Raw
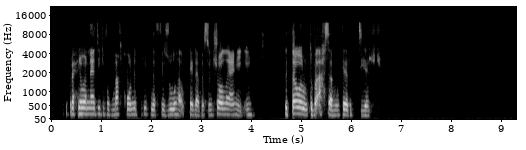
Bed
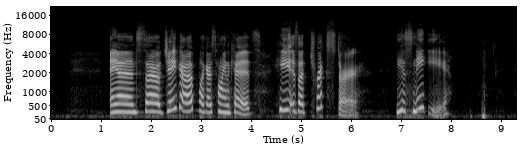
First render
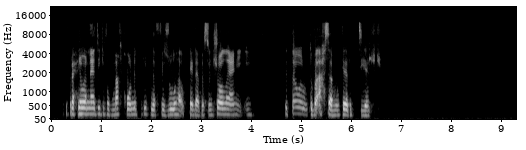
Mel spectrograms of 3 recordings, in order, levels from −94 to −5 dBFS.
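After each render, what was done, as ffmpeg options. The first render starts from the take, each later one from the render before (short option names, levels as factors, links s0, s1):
-filter_complex "[0:a]asplit=3[s0][s1][s2];[s0]atrim=end=3.76,asetpts=PTS-STARTPTS,afade=t=out:st=3.59:d=0.17:silence=0.188365[s3];[s1]atrim=start=3.76:end=5.14,asetpts=PTS-STARTPTS,volume=0.188[s4];[s2]atrim=start=5.14,asetpts=PTS-STARTPTS,afade=t=in:d=0.17:silence=0.188365[s5];[s3][s4][s5]concat=n=3:v=0:a=1"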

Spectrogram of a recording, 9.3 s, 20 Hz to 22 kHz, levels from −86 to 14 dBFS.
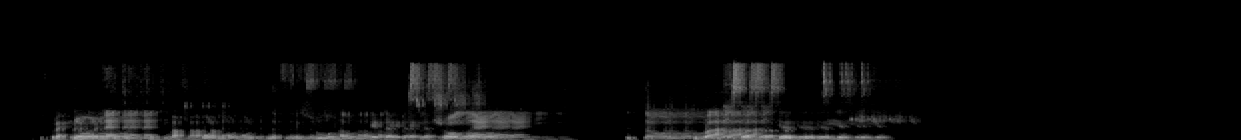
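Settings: -filter_complex "[0:a]asplit=2[s0][s1];[s1]adelay=41,volume=0.282[s2];[s0][s2]amix=inputs=2:normalize=0,asplit=2[s3][s4];[s4]aecho=0:1:131.2|172|285.7:0.282|0.398|0.355[s5];[s3][s5]amix=inputs=2:normalize=0"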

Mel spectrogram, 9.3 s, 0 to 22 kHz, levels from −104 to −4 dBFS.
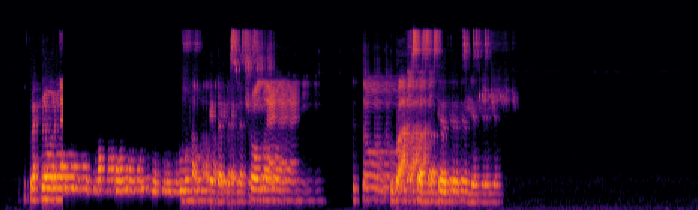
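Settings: -filter_complex "[0:a]asettb=1/sr,asplit=3[s0][s1][s2];[s0]atrim=end=0.824[s3];[s1]atrim=start=0.82:end=2.41,asetpts=PTS-STARTPTS,afade=t=in:d=0.004:c=qsin,afade=t=out:st=1.586:d=0.004:c=qsin,asuperpass=centerf=580:order=20:qfactor=0.79[s4];[s2]atrim=start=2.406[s5];[s3][s4]acrossfade=d=0.004:c1=hsin:c2=qsin[s6];[s6][s5]acrossfade=d=0.004:c1=qsin:c2=hsin,asettb=1/sr,asplit=3[s7][s8][s9];[s7]atrim=end=4.804[s10];[s8]atrim=start=4.8:end=5.63,asetpts=PTS-STARTPTS,afade=t=in:d=0.004:c=qsin,afade=t=out:st=0.826:d=0.004:c=qsin,asplit=2[s11][s12];[s12]adelay=16,volume=0.422[s13];[s11][s13]amix=inputs=2:normalize=0,atrim=end_sample=36603[s14];[s9]atrim=start=5.626[s15];[s10][s14]acrossfade=d=0.004:c1=hsin:c2=qsin[s16];[s16][s15]acrossfade=d=0.004:c1=qsin:c2=hsin"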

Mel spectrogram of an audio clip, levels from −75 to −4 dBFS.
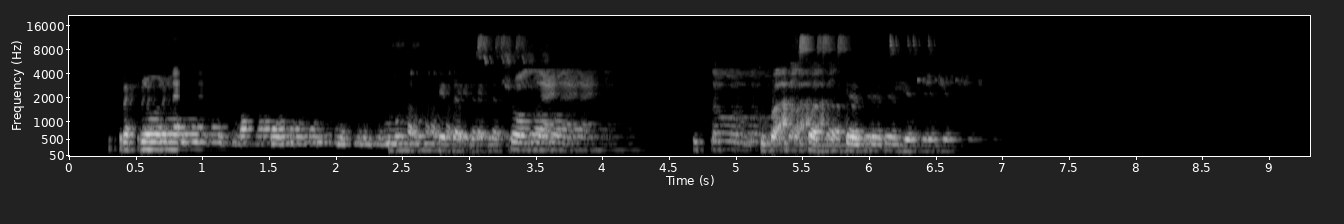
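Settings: -filter_complex "[0:a]asplit=2[s0][s1];[s1]adelay=14,volume=0.355[s2];[s0][s2]amix=inputs=2:normalize=0,asplit=2[s3][s4];[s4]adelay=187,lowpass=f=4100:p=1,volume=0.1,asplit=2[s5][s6];[s6]adelay=187,lowpass=f=4100:p=1,volume=0.2[s7];[s3][s5][s7]amix=inputs=3:normalize=0"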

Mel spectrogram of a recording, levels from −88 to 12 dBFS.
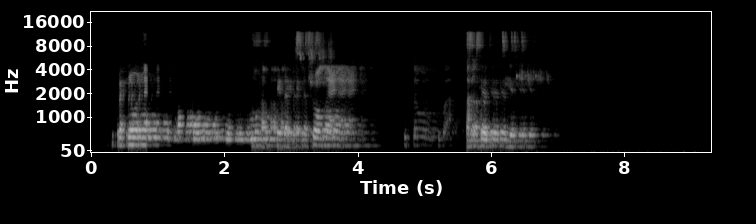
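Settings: -filter_complex "[0:a]asettb=1/sr,asplit=3[s0][s1][s2];[s0]atrim=end=1.504[s3];[s1]atrim=start=1.5:end=3.01,asetpts=PTS-STARTPTS,afade=t=in:d=0.004:c=qsin,afade=t=out:st=1.506:d=0.004:c=qsin,asplit=2[s4][s5];[s5]adelay=13,volume=0.668[s6];[s4][s6]amix=inputs=2:normalize=0,atrim=end_sample=66591[s7];[s2]atrim=start=3.006[s8];[s3][s7]acrossfade=d=0.004:c1=hsin:c2=qsin[s9];[s9][s8]acrossfade=d=0.004:c1=qsin:c2=hsin,asplit=2[s10][s11];[s10]atrim=end=5.63,asetpts=PTS-STARTPTS,afade=t=out:st=3.82:d=1.81:c=qua[s12];[s11]atrim=start=5.63,asetpts=PTS-STARTPTS,afade=t=in:d=0.004:c=hsin[s13];[s12][s13]concat=n=2:v=0:a=1"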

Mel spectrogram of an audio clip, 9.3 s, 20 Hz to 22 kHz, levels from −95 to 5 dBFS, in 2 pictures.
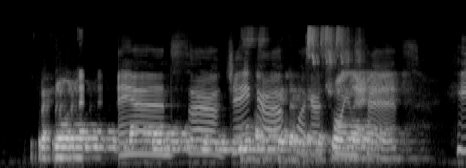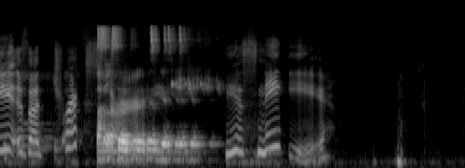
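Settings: -filter_complex "[1:a]volume=0.422[s0];[0:a][s0]amix=inputs=2:normalize=0"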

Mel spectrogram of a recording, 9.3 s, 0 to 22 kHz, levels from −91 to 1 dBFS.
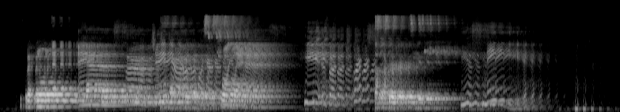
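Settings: -filter_complex "[0:a]asplit=2[s0][s1];[s1]adelay=14,volume=0.282[s2];[s0][s2]amix=inputs=2:normalize=0,aecho=1:1:119|238|357|476|595:0.596|0.25|0.105|0.0441|0.0185"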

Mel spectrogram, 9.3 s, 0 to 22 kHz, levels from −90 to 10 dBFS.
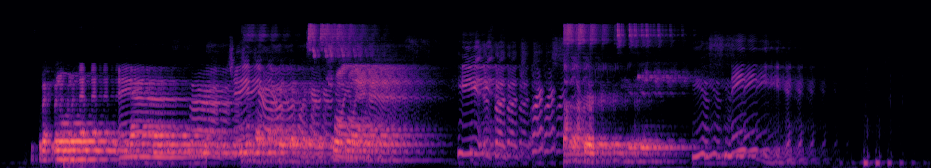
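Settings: -filter_complex "[0:a]asettb=1/sr,asplit=3[s0][s1][s2];[s0]atrim=end=0.634[s3];[s1]atrim=start=0.63:end=2.06,asetpts=PTS-STARTPTS,afade=t=in:d=0.004:c=qsin,afade=t=out:st=1.426:d=0.004:c=qsin,bass=f=250:g=12,treble=f=4000:g=-15[s4];[s2]atrim=start=2.056[s5];[s3][s4]acrossfade=d=0.004:c1=hsin:c2=qsin[s6];[s6][s5]acrossfade=d=0.004:c1=qsin:c2=hsin,asettb=1/sr,asplit=3[s7][s8][s9];[s7]atrim=end=5.934[s10];[s8]atrim=start=5.93:end=6.34,asetpts=PTS-STARTPTS,afade=t=in:d=0.004:c=qsin,afade=t=out:st=0.406:d=0.004:c=qsin,equalizer=f=1100:t=o:w=2.3:g=-13.5[s11];[s9]atrim=start=6.336[s12];[s10][s11]acrossfade=d=0.004:c1=hsin:c2=qsin[s13];[s13][s12]acrossfade=d=0.004:c1=qsin:c2=hsin"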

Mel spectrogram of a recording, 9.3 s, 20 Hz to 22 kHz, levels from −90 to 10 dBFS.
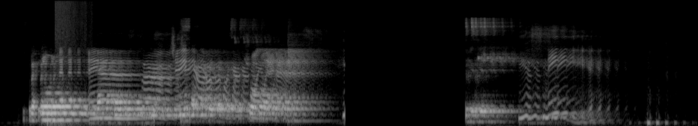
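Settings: -filter_complex "[0:a]asettb=1/sr,asplit=3[s0][s1][s2];[s0]atrim=end=0.734[s3];[s1]atrim=start=0.73:end=1.24,asetpts=PTS-STARTPTS,afade=t=in:d=0.004:c=qsin,afade=t=out:st=0.506:d=0.004:c=qsin,acrusher=bits=8:mode=log:mix=0:aa=0.000001[s4];[s2]atrim=start=1.236[s5];[s3][s4]acrossfade=d=0.004:c1=hsin:c2=qsin[s6];[s6][s5]acrossfade=d=0.004:c1=qsin:c2=hsin,asettb=1/sr,asplit=3[s7][s8][s9];[s7]atrim=end=2.534[s10];[s8]atrim=start=2.53:end=3.84,asetpts=PTS-STARTPTS,afade=t=in:d=0.004:c=qsin,afade=t=out:st=1.306:d=0.004:c=qsin,acrossover=split=280 3200:gain=0.224 1 0.0631[s11][s12][s13];[s11][s12][s13]amix=inputs=3:normalize=0[s14];[s9]atrim=start=3.836[s15];[s10][s14]acrossfade=d=0.004:c1=hsin:c2=qsin[s16];[s16][s15]acrossfade=d=0.004:c1=qsin:c2=hsin,asplit=3[s17][s18][s19];[s17]atrim=end=4.6,asetpts=PTS-STARTPTS,afade=t=out:st=4.596:d=0.004:c=hsin[s20];[s18]atrim=start=4.6:end=6.21,asetpts=PTS-STARTPTS,volume=0[s21];[s19]atrim=start=6.21,asetpts=PTS-STARTPTS,afade=t=in:d=0.004:c=hsin[s22];[s20][s21][s22]concat=n=3:v=0:a=1"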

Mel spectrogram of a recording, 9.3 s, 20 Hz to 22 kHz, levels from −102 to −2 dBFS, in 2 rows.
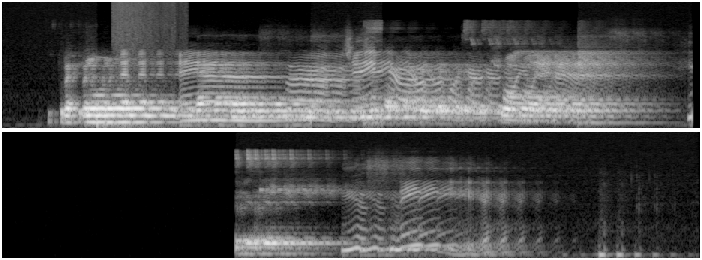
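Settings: -af "volume=3.35,alimiter=limit=0.794:level=0:latency=1"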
